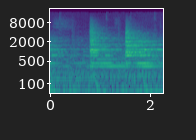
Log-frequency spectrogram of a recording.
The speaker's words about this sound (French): sonner les cloches de la cité pour alerter les alentours de sa victoire. Surpris d'entendre la musique des cloches, un des hommes de l'armée franque s'écrie alors Écoute,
